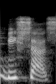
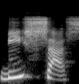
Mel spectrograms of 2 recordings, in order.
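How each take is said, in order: First: Said in the usual way. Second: বিশ্বাস split in two with a long, doubled "sh": "bish-shash"; pronunciation demo. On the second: Shown as a demonstration. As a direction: sound out বিশ্বাস carefully, holding the double "sh". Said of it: "সয় নিচে যে বটা আছে সেটা কিন্তু উচ্চারিত হয়েছে".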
